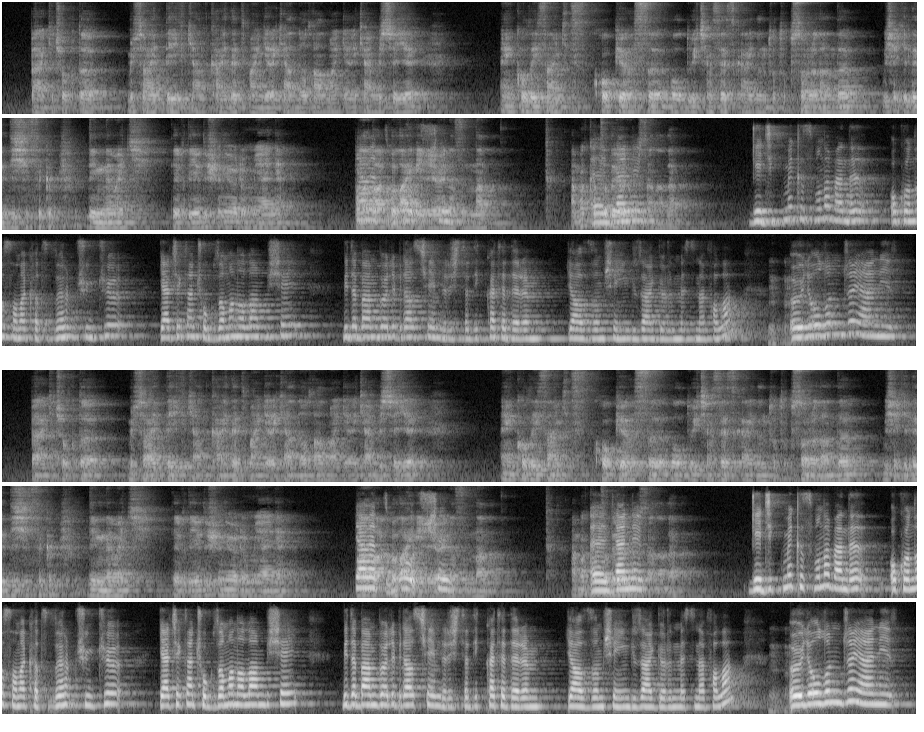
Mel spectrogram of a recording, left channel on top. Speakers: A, on the left (about 85°); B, on the right (about 85°).
A: belki çok da müsait değilken kaydetmen gereken, not alman gereken bir şeyi en kolayı sanki s- kopyası olduğu için ses kaydını tutup sonradan da bir şekilde dişi sıkıp dinlemektir diye düşünüyorum yani. Bana
B: Ya evet
A: daha kolay
B: bu
A: geliyor
B: şey
A: en azından. Ama katılıyorum
B: e, yani
A: sana da.
B: Gecikme kısmına ben de o konuda sana katılıyorum. Çünkü gerçekten çok zaman alan bir şey. Bir de ben böyle biraz şeyimdir işte dikkat ederim yazdığım şeyin güzel görünmesine falan.
A: Hı hı.
B: Öyle olunca yani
